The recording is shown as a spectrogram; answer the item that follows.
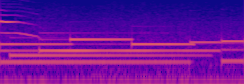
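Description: A cat's single meow, rising then falling in pitch, over background music of held, stepping notes.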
